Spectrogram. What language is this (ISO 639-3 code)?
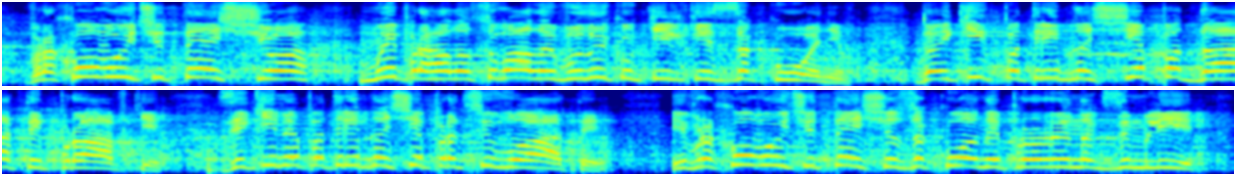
ukr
